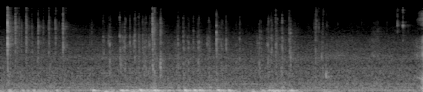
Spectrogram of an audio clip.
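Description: Typing on a computer keyboard: irregular bursts of quick keystrokes as a word is typed in.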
